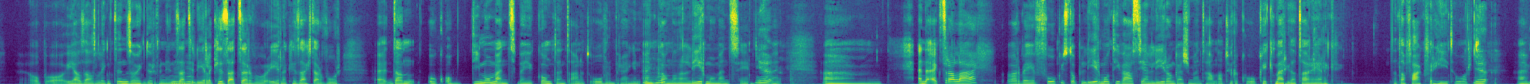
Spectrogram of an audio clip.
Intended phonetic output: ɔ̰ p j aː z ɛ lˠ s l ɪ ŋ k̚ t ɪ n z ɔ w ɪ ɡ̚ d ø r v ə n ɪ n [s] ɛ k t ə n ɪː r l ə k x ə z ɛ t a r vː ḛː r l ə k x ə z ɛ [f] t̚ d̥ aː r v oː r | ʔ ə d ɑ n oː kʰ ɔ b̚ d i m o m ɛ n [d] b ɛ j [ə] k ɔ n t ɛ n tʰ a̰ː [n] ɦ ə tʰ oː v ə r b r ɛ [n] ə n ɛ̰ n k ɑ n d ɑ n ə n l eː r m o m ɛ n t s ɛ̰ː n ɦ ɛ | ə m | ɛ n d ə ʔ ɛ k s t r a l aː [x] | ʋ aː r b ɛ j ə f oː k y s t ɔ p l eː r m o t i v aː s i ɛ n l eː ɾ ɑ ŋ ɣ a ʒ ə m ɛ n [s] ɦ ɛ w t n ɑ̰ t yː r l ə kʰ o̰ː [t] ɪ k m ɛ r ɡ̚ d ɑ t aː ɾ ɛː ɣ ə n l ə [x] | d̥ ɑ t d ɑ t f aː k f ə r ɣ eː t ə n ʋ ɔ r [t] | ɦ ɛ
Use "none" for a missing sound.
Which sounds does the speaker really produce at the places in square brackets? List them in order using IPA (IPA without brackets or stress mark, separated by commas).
z, x, t, ə, n, ŋ, x, t, k, k, t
